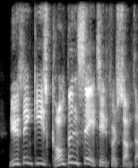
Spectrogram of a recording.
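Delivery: high, quick, rushed, poorly done ogre voice. Speaker announces a Shrek voice, then asks a question: bad Shrek voice. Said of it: "Shrek voice".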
